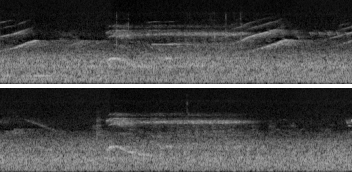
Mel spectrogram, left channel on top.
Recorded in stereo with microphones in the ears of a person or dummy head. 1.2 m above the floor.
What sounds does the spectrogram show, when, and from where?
1.1 s laughter: 50° left (ahead or behind), 3 m; by 2.5 s 80° left, 4 m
